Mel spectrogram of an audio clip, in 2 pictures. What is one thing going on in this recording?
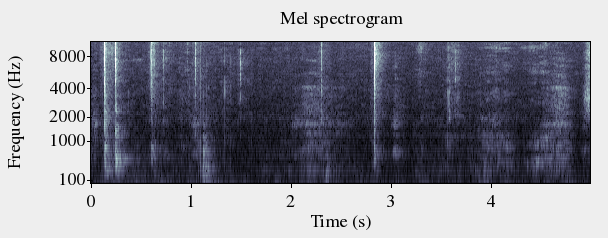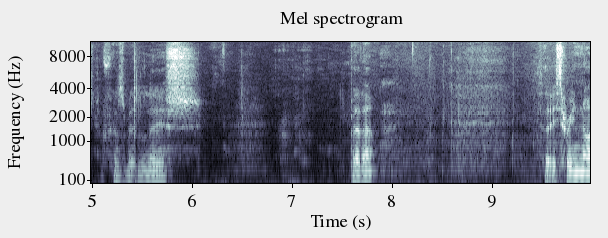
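Small metal tools click and tap against metal.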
